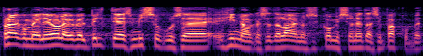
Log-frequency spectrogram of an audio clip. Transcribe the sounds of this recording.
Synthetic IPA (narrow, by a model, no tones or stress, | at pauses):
pɾɑe̞ɡ̥ume̞jle̞jo̞lejuve̞ːlpilt̪ːˑieːsmisːuɡ̥use̞ɦinːɑɡ̥ɑse̞d̪̥ɑlɑenusisko̞misjo̞ne̞d̪ɑsipɑkːˑub̥e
